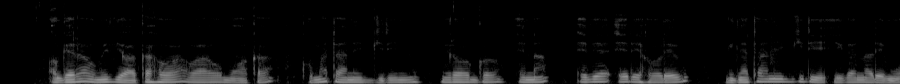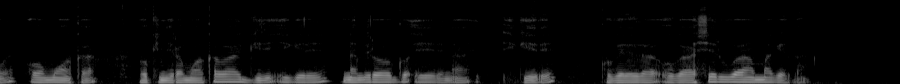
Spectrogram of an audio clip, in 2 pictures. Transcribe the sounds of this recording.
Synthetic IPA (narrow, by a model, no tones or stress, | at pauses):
ɔɡɛɾɛɾaomiðiawakaɦɔawaɔmwaka | kʰumataniɡiɾi | meɾɔːɡɔena | eɾeaʔeɾeɦɔɾeu | ɡiɲataniɡiɾiːɣanaɾemwɛɔmwaka | okiɲeɾamwakawaɡiɾiʔiɣeɾenameɾɔːɡɔʔeɾena | iɣeɾʔe | koɣɛɾɛɾaʔoɣaʃeɾuamaɣɛða̰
